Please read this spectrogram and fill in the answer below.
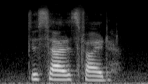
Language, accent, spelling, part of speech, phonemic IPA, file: English, US, dissatisfied, adjective / verb, /dɪsˈsætɪsˌfaɪd/, En-us-dissatisfied.ogg
- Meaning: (adjective) 1. Feeling or displaying disappointment or a lack of contentment 2. Not satisfied (e.g. with the quality of something); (verb) simple past and past participle of dissatisfy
